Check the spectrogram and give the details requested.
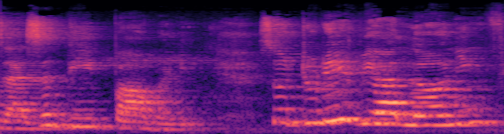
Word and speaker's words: Deepavali: never use Diwali in Canada Canada please always pronounce as a deepavali so today we are learning few sentences which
